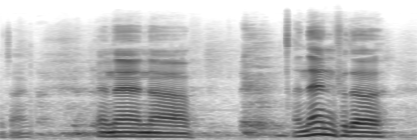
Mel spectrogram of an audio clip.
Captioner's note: audience laughing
